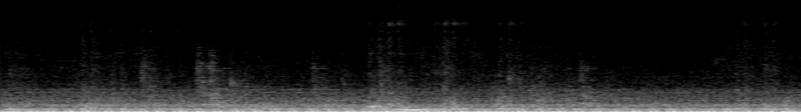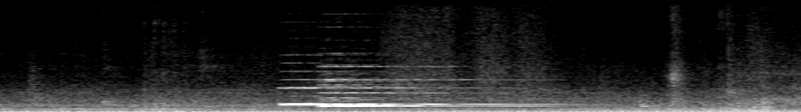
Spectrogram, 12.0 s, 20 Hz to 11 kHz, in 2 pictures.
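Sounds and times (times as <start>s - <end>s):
elevator running hum: 0.0s - 12.0s
two-tone elevator chime: 8.1s - 10.3s.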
